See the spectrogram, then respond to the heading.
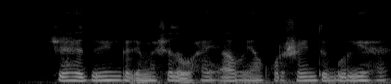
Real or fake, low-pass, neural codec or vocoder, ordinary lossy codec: fake; none; codec, 44.1 kHz, 7.8 kbps, Pupu-Codec; none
